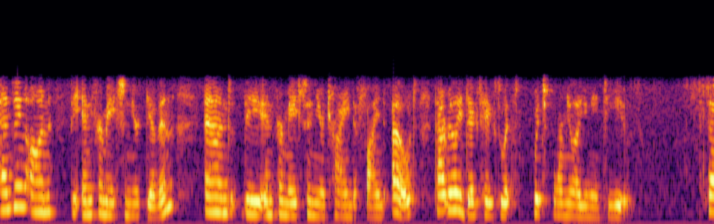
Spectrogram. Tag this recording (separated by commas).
Speech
